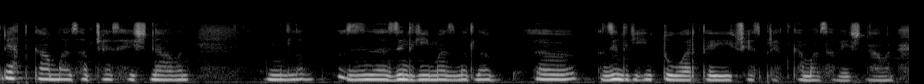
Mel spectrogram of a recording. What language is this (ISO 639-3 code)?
kas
